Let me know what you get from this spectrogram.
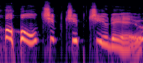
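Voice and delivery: hammed-up English gent accent; mock British accent. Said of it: "one stereotypical accent to another".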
